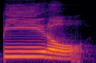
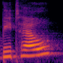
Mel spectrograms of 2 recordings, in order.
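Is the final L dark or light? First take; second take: dark; light. First: The final L is dark, almost like an O. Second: The final L is light, tongue tip up. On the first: The speaker calls it right. "you pull it in for the dark L" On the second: The speaker calls it wrong. "It's not a light, light L"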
